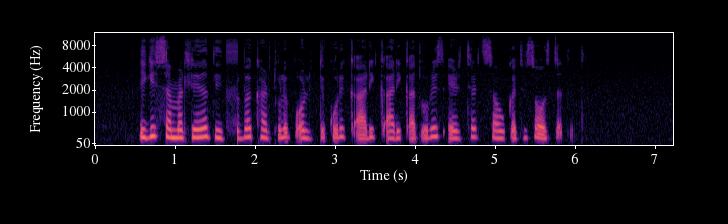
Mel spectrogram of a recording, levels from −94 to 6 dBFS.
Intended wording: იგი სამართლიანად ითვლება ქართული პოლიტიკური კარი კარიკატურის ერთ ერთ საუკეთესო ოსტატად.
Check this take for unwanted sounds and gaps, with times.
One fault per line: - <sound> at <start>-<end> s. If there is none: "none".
- dropout at 1.6-1.8 s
